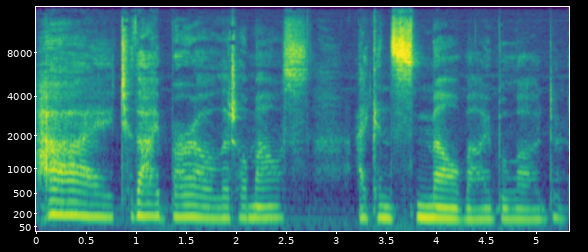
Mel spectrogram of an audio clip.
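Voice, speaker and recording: A booming put-on character voice at a low-to-middle pitch, very slow, over clear background noise. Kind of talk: archaic. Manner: menacing.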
